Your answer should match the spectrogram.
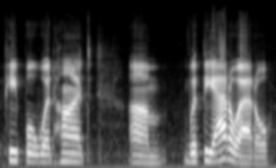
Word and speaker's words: atlatl: What is it? Atlatl program? – Atlatl. Yeah, okay. No one ever knows how to pronounce that.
